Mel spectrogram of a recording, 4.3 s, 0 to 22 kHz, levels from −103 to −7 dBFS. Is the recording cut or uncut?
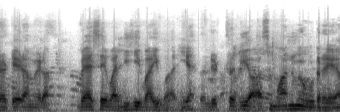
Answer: cut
